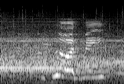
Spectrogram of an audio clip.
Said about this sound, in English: Oh, wow. And a real live audience. Yes. This audience is boisterous and ready to applaud at a moment's notice. Please applaud. Applaud, audience.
